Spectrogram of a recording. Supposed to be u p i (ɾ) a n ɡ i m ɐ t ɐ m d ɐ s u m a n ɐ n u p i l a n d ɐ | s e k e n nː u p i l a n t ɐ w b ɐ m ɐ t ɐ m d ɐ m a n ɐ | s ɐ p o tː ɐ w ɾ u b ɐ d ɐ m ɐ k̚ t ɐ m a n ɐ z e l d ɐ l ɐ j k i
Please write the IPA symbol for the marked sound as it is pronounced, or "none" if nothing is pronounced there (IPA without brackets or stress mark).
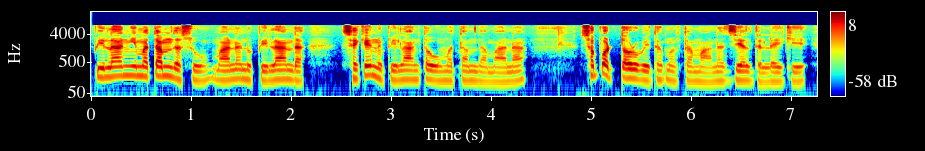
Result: l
